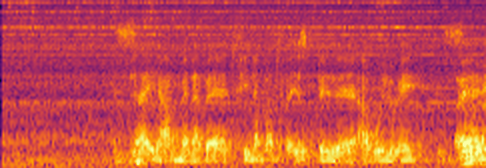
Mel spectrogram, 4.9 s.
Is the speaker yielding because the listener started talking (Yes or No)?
Yes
